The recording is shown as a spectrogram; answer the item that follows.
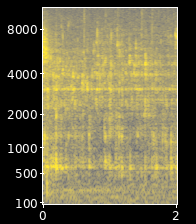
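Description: Water pouring faintly in a steady stream from a jug into a stainless-steel saucepan of cubed potatoes, filling it.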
